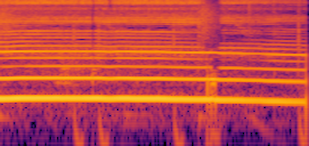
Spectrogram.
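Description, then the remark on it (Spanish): A steady, harmonically rich earthquake warning siren wail holds one mid pitch for about two seconds, sagging slightly lower toward the end, with faint clicks ticking beneath it and no talking. “Sirena de sismo.”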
